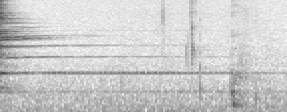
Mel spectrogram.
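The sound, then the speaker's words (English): Glasses of Zinfandel wine clink together in a toast, a single bright chime that rings on with a sustained high tone, followed by a few faint soft knocks and rustles. “So let's cheers. Cheers, honey.”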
